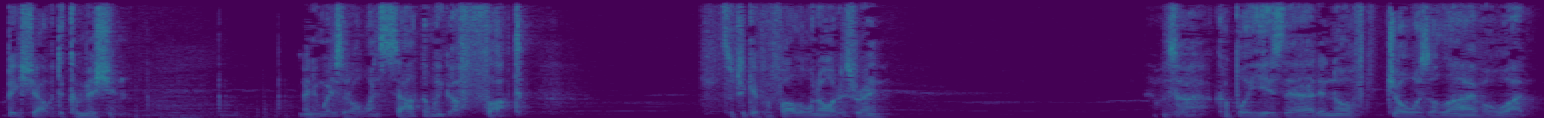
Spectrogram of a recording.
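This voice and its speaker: A man's voice: sits low, steady tone, fairly quick, long pauses, a bit bright, breathy edge, heavily acted. A man acting a weary, profane middle-aged gangster in a video game, talking bluntly and streetwise. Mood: shaken, grieving. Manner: blunt, streetwise, heavy swearing.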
